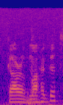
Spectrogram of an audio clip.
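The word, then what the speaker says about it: Go raibh maith agat: Garv Mahagut. Oh my goodness, Garavaka Kuch.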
